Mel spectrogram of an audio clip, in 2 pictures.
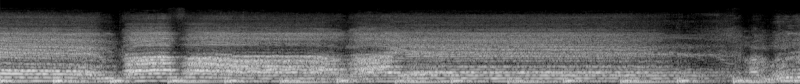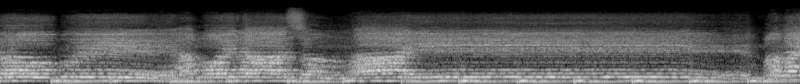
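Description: Small mixed choir of men and women singing a Mizo gospel song in harmony, in long held phrases with a brief breath pause about seven seconds in.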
